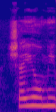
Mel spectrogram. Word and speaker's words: Xiaomi: ये है शायोमी का, यही प्रोनाउंस करते हैं क्या, शायोमी प्रोनाउंस करते हैं हाँ।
